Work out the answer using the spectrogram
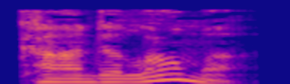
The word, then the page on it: condyloma: British English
